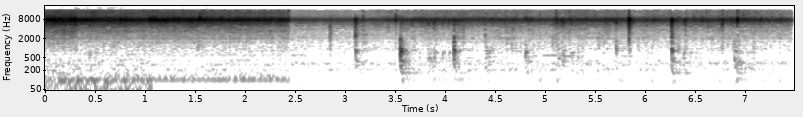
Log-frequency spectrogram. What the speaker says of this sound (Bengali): এবার কড়াতে 1 চামচ বাটার দিয়ে পেঁয়াজগুলোকে ভালো করে ভেজে নিতে হবে যতক্ষণ না গোলাপি রং আসছে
